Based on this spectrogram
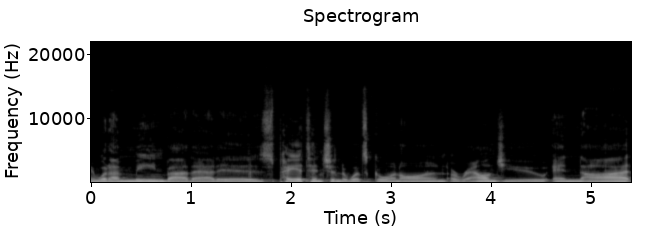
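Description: With an American accent, a man at medium pitch speaks at a fairly slow pace with ordinary pitch variation in a very clean recording with a silent background. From Kentucky, near Louisville. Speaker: church planting strategist. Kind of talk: casual interview.

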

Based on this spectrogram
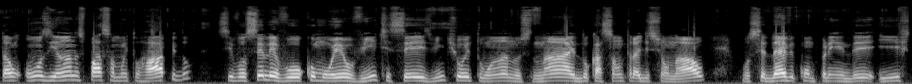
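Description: Speaking at a fairly slow pace, a man has a high pitch and fairly even intonation. The recording is very clean and dry, close with no echo, over a silent background. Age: 30s. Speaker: geoscience researcher and network-marketing entrepreneur. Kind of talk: motivational monologue podcast.

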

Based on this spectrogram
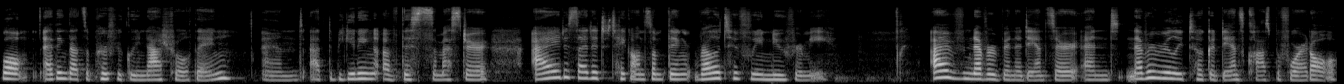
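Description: Using a plain, everyday voice, a woman speaks at a moderate pace in a fairly high pitch with fairly even intonation. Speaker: student podcast host. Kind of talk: scripted narration.

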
